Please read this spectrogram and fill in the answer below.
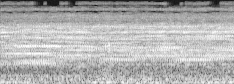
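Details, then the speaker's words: Walk-in freezer compressor under heavy load, freezer running warm; harsh steady buzzing drone with a fixed whine, somewhat quieter as the load comes off but still rough and not expected to last; noisy compressor. "It still sounds terrible, but a bunch of the loads come off of that freezer, and it's gotten quieter. It was terrible before."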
